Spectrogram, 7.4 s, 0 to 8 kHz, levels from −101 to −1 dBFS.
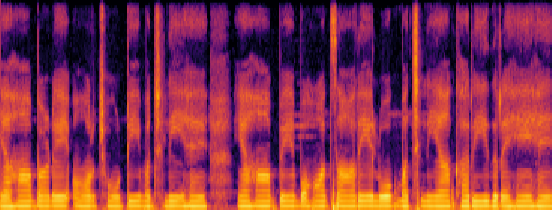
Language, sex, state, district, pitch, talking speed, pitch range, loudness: Hindi, female, Punjab, Pathankot, 190 Hz, 120 wpm, 185-195 Hz, -15 LUFS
